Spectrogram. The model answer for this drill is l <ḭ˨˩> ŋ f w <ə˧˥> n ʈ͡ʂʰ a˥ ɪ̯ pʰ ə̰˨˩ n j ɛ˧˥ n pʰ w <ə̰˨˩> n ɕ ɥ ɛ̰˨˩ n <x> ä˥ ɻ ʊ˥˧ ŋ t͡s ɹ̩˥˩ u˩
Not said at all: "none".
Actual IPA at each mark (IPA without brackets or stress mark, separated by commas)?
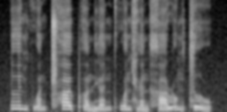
i˥˩, ə˧˥, ə˥˩, x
